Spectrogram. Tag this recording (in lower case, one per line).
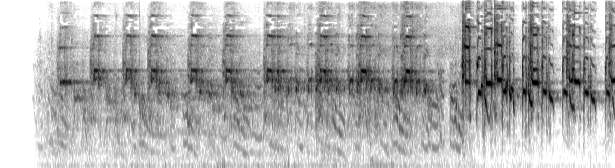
francolin calling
